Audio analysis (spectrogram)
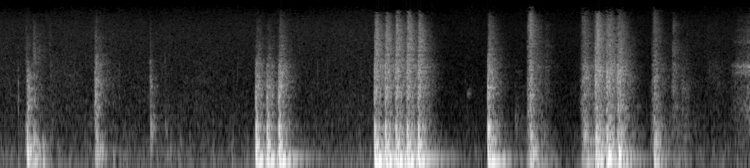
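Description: A door handle is rattled and jerked against the locked door of an upstairs room in several bursts, some quick clattering clusters and some single thuds, loud with pauses between attempts.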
